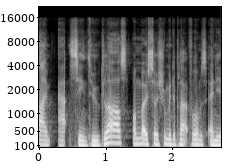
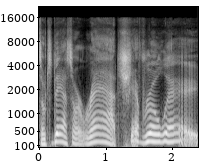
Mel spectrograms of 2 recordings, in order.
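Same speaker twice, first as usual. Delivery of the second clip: put-on American accent, slow, high and drawn-out; 8 semitones higher than usual. Joking about a theme tune for the trip to America: put-on American accent. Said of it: "We're not gonna talk like that all week".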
